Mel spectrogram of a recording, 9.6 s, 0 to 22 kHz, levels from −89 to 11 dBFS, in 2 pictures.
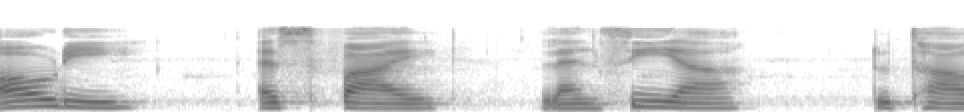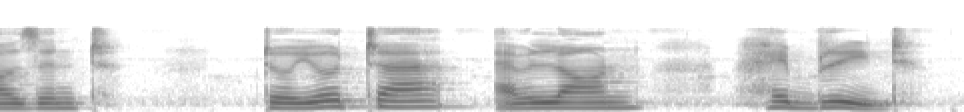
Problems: background sounds at intervals, echo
